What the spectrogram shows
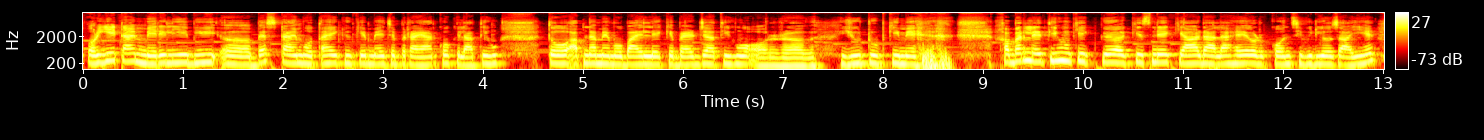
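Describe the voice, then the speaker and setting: A woman's voice: medium pitch, fairly even intonation, normal speed, soft background music. A woman in her thirties from Pakistan with a Pakistani Urdu accent, chatting casually to her viewers as she narrates her home routine. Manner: chatty and homely, addressing viewers directly. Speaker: home vlogger.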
